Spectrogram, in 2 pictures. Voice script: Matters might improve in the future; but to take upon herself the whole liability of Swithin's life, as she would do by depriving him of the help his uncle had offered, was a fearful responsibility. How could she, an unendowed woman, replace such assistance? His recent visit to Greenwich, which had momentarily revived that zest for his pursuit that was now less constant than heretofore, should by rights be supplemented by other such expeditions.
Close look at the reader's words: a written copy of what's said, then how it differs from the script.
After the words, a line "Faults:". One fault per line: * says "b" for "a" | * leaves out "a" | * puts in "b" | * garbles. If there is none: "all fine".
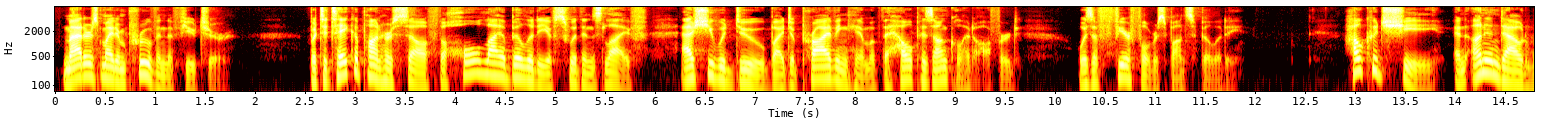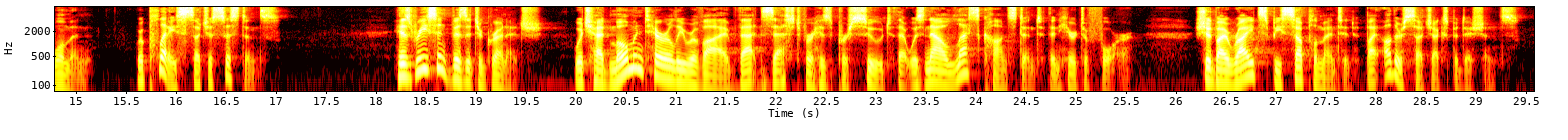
Matters might improve in the future; but to take upon herself the whole liability of Swithin's life, as she would do by depriving him of the help his uncle had offered, was a fearful responsibility. How could she, an unendowed woman, replace such assistance? His recent visit to Greenwich, which had momentarily revived that zest for his pursuit that was now less constant than heretofore, should by rights be supplemented by other such expeditions.
Faults:
all fine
